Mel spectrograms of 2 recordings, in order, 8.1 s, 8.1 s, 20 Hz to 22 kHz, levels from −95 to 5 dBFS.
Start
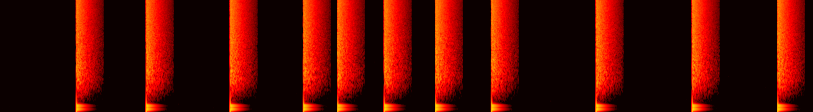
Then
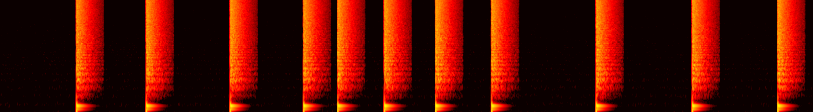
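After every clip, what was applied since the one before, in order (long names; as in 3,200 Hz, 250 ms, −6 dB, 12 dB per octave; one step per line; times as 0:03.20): comb filter 3.4 ms, depth 56%
level +3 dB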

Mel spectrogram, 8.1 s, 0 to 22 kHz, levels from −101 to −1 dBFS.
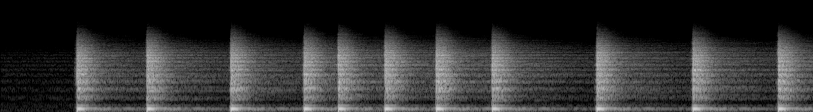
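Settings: single-sideband voice off tune −370 Hz 180–3,300 Hz
coupled-rooms reverb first 0.5 s, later 2.6 s, from −18 dB, DRR 11.5 dB
harmonic and percussive parts rebalanced harmonic +9 dB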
